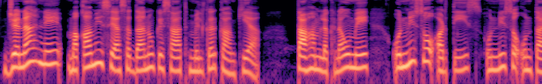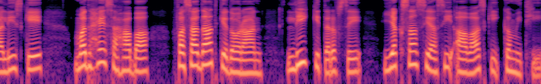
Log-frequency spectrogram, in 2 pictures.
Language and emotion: Urdu, neutral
